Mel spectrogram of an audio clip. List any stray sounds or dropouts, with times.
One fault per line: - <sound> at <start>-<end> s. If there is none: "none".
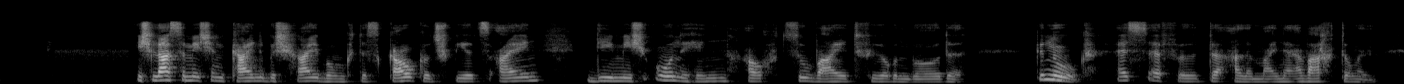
none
